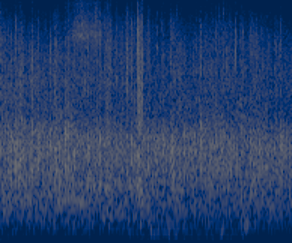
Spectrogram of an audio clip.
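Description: Steady applause from an audience for a person making his way up onto a stage, a dense wash of overlapping claps that stays loud and even for the whole stretch with no voices breaking through.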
